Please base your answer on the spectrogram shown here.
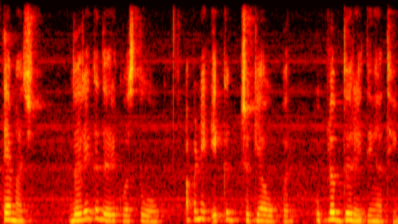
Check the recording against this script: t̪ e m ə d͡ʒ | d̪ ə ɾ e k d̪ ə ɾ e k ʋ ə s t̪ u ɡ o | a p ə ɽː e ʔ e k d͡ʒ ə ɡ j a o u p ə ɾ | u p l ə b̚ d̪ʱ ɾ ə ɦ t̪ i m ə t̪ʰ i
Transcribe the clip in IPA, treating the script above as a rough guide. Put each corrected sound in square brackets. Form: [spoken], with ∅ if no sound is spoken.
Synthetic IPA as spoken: t̪ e m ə d͡ʒ | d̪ ə ɾ e k d̪ ə ɾ e k ʋ ə s t̪ u [∅] o | a p ə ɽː e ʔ e k d͡ʒ ə ɡ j a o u p ə ɾ | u p l ə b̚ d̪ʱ ɾ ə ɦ t̪ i [n] ə t̪ʰ i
